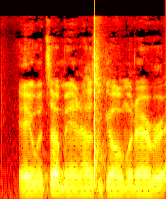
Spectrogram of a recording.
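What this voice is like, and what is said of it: Imitated very deep male voice. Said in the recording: “Landon had this like really deep voice... deeper than mine”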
